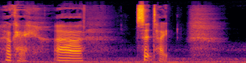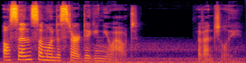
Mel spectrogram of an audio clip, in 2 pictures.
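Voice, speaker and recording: A woman's voice: sits low, slow, long pauses, slight background noise. An actress playing a quirky, stubborn young woman scientist in a spaceship audio drama, rambling and earnest. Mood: weary, threatening. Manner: rambling, babbling, animated, earnest.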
